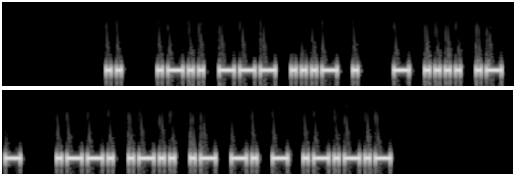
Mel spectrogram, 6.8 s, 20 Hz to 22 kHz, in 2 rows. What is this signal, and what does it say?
Morse code, heard as a keyed tone, about 36 wpm, 700 Hz. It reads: I LOVE THAT PLANT.
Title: Sentences from Top 1000 Words - Review Part 1 - 35wpm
